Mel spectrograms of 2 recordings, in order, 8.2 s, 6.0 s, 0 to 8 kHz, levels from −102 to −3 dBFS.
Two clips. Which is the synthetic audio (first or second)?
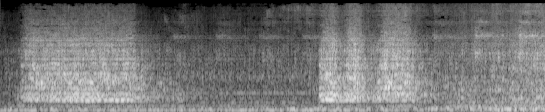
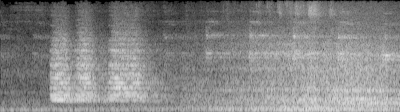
first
